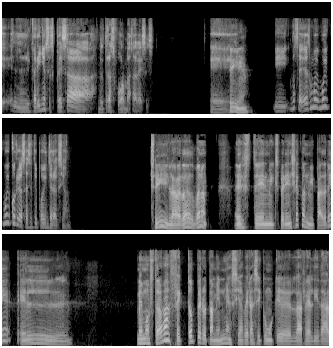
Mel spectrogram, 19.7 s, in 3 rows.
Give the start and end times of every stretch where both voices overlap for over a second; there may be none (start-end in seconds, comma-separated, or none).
none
